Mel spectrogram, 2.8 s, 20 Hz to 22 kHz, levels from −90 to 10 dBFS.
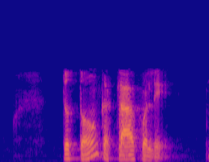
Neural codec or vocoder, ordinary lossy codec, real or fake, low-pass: none; AAC, 16 kbps; real; 7.2 kHz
